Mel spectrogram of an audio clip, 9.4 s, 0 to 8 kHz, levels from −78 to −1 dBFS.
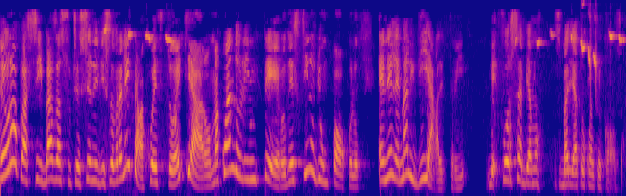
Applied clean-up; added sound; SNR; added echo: neural mask model Resemble Enhance denoiser.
